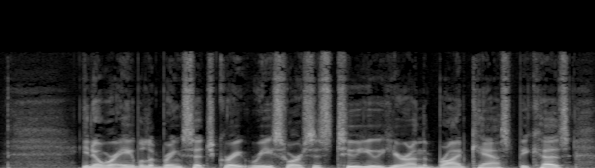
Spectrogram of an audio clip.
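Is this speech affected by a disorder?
No.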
